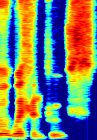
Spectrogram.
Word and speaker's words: Whiffenpoofs: I don't wanna I don't want to a mispronounce it's called the Yale what can you say the name please Brandon yeah the whiffenproofs with improves yes there we go I didn't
